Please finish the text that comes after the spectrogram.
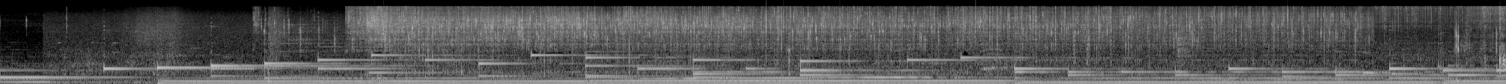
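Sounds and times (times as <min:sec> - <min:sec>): background music with held notes: 0:00.0 - 0:15.0
onions sizzling in oil: 0:03.5 - 0:15.0.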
